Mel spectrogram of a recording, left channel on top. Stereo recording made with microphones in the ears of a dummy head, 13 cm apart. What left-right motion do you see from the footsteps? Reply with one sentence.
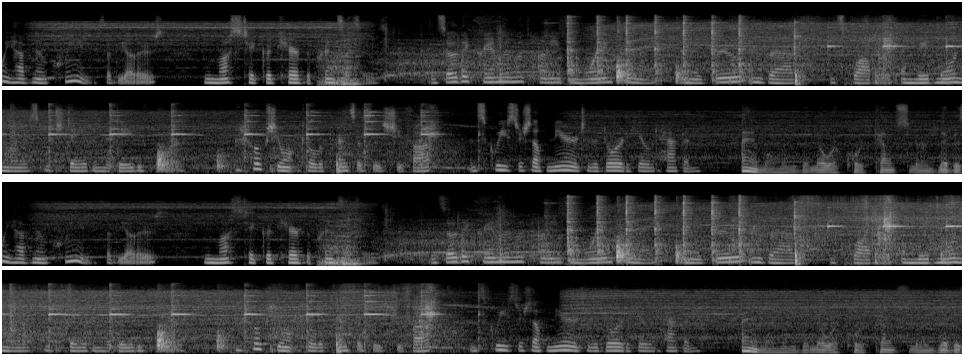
In this clip you hear the footsteps move from left to right.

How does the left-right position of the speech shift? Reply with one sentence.
You can hear the speech stay put.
